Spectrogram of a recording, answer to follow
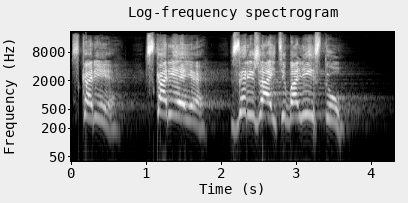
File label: cinematic voice, ru; lineage2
